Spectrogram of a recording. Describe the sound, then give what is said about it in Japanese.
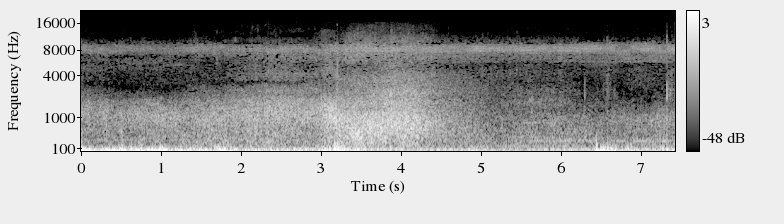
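Ocean waves wash onto a beach on a fresh 28-degree day, in a continuous roar, with one broader surge swelling midway and then receding, all under steady low wind rumble and no voices. “波音をお届けします今日は28度、えー、最高に爽やかですね”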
